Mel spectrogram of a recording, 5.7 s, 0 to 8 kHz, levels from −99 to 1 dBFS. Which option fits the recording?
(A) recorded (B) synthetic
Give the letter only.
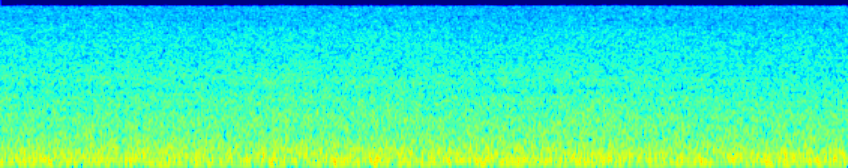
A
